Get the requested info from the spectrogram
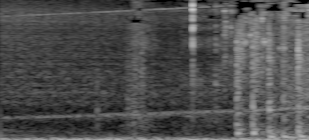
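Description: Deep, steady engine rumble under a slowly rising whine: a vehicle's engine drone in a film sound mix.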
